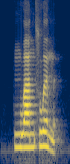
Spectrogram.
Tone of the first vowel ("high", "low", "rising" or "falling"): high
